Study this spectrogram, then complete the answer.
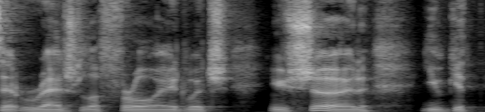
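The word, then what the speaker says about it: Le Froid: I think some people pronounce it Lefrade, like a French sort of pronunciation, but if you pronounce it Reg Lefroid, which you should, you get the hint that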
